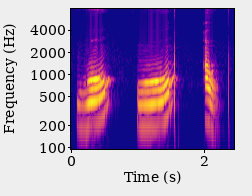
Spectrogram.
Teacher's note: ಅಕ್ಷರಗಳೆಂದರೆ ಕಂಠ ಎಂದರೆ ನಮಗೆಲ್ಲ ಗೊತ್ತಿರುವ ಹಾಗೆ ಗಂಟಲು ಓಷ್ಠ ಎಂದರೆ ತುಟಿ ಅಂದರೆ ಗಂಟಲು ಮತ್ತು ತುಟಿಯನ್ನು ಎರಡನ್ನು ಬಳಸಿ ಉಚ್ಚರಿಸಲ್ಪಡುವಂತಹ ಅಕ್ಷರಗಳು ಕಂಠೋಷ್ಟ ಅಕ್ಷರಗಳು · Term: ಕಂಠೋಷ್ಠ ಅಕ್ಷರಗಳು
